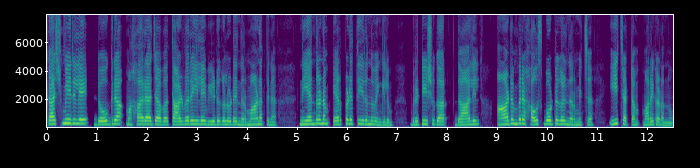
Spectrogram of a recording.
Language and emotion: Malayalam, neutral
